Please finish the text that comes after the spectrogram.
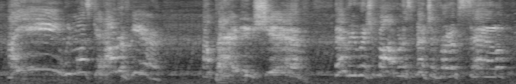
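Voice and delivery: frantic shouting. Acted. Crew flees the ghost shouting, high panic. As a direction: scream to abandon ship.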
